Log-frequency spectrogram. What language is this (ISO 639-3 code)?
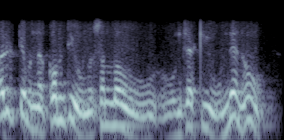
nep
